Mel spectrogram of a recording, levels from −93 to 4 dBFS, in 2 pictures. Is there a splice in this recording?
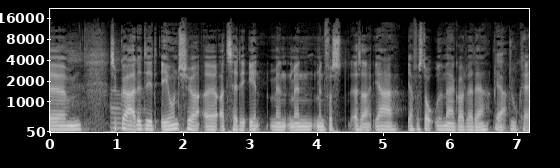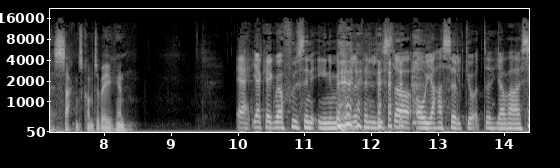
no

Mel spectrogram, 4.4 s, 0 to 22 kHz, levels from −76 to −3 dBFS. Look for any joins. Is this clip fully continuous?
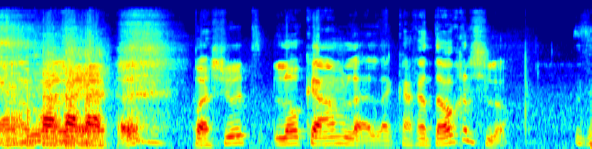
no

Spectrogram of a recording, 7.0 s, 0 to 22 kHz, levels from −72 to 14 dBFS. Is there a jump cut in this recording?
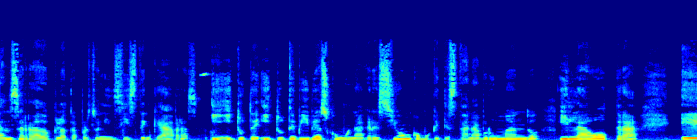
yes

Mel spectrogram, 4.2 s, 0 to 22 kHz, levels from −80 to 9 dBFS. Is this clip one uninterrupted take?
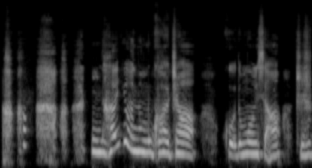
yes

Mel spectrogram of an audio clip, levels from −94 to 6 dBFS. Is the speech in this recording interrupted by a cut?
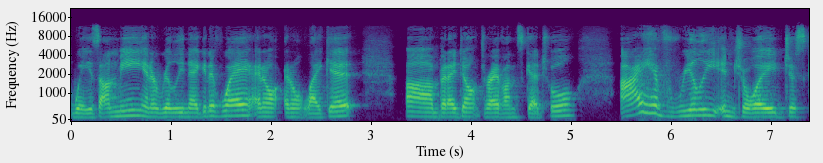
yes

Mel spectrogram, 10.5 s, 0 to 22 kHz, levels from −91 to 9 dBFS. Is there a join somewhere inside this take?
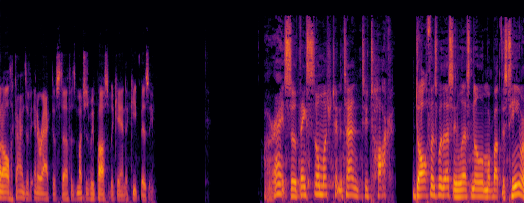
no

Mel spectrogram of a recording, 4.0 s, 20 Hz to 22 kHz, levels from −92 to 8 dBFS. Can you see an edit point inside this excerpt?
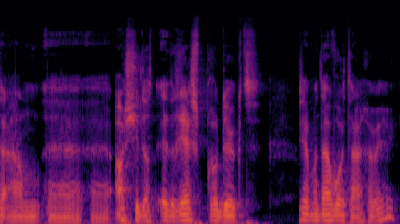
yes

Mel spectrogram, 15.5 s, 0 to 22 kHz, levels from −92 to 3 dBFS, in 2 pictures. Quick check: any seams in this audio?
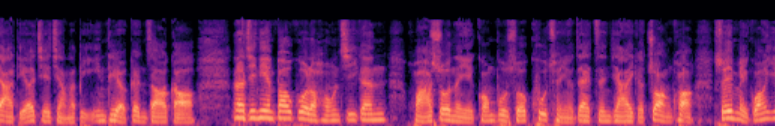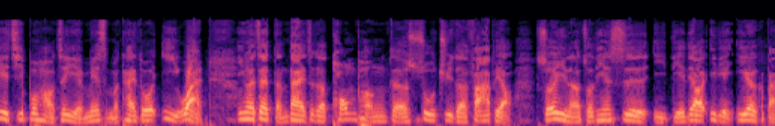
yes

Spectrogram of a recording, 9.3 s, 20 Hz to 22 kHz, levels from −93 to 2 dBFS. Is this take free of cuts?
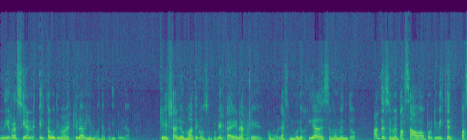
yes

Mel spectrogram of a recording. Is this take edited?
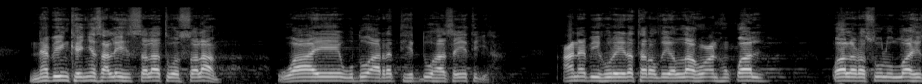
no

